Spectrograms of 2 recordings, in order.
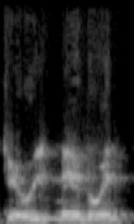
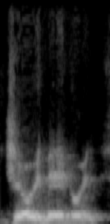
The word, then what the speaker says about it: gerrymandering: gerrymandering um or perhaps it actually should be pronounced gary mandarin um it's always it's always pronounced gerrymandering but it comes from elbridge gary who is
